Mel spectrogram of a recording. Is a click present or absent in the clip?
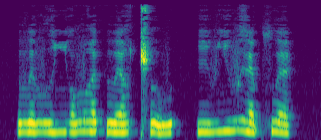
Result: present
